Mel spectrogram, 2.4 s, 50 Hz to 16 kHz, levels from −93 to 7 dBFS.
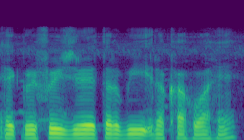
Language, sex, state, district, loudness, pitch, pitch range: Hindi, male, Arunachal Pradesh, Papum Pare, -15 LUFS, 110 Hz, 105-110 Hz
